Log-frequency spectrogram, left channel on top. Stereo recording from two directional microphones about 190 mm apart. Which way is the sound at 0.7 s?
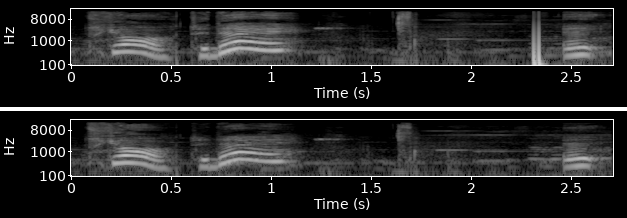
20° left (ahead or behind).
